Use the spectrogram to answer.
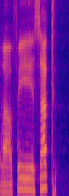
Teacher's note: ulangi untuk kafnya hamasnya dikeluarkan lafisak ya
